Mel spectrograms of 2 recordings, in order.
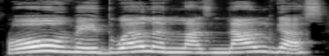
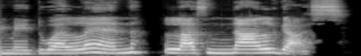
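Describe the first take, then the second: First: Higher and louder, slow, an exaggerated groan of complaint; mock pained complaint. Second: Very slow, each word laid out for learners; slow clear demo. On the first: Teacher acting out a sore bottom for students, hammed-up pained whine. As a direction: whine it like your backside really hurts. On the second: Shown as a demonstration. Teacher modelling the phrase for students, slow and clear. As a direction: spell it out slowly for the class. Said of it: "So I would say".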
